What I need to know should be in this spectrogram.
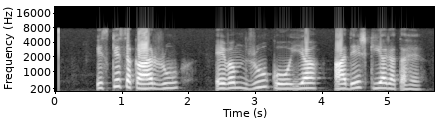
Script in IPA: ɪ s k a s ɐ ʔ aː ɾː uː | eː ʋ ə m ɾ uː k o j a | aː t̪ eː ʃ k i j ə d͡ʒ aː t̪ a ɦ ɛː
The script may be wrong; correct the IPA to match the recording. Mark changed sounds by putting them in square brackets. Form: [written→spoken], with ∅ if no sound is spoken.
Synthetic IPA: ɪ s k [a→e] s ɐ [ʔ→k] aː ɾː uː | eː ʋ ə m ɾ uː k o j a | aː [t̪→d̪] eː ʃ k i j [ə→a] d͡ʒ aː t̪ a ɦ ɛː

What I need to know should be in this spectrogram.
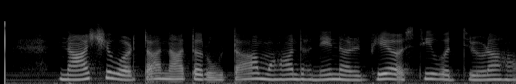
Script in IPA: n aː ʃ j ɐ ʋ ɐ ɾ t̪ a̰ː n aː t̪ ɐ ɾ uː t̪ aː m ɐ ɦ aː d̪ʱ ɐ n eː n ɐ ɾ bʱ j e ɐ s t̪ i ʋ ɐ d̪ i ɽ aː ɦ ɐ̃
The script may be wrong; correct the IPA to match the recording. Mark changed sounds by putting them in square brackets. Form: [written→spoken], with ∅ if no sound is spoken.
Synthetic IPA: n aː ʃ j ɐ ʋ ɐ ɾ t̪ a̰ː n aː t̪ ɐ ɾ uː t̪ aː m ɐ ɦ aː d̪ʱ ɐ n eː n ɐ ɾ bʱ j e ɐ s t̪ i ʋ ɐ d̪ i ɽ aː ɦ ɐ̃

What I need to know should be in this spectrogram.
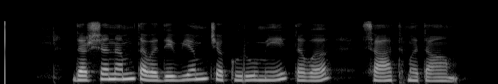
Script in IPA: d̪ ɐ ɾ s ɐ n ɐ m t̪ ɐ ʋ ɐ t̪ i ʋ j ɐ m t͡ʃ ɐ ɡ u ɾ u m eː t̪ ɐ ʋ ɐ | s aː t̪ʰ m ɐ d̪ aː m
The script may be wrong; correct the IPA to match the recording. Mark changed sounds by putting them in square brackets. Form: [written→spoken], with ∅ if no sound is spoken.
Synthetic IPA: d̪ ɐ ɾ [s→ʃ] ɐ n ɐ m t̪ ɐ ʋ ɐ [t̪→d̪] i ʋ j ɐ m t͡ʃ ɐ [ɡ→k] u ɾ u m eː t̪ ɐ ʋ ɐ | s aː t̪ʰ m ɐ [d̪→t̪] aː m

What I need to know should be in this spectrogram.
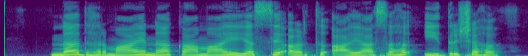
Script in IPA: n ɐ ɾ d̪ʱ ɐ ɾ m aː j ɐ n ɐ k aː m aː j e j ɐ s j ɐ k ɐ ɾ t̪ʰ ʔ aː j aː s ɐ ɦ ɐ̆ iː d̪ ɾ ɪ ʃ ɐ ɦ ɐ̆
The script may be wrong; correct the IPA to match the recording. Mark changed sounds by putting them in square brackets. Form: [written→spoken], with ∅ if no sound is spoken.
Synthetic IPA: n ɐ [ɾ→∅] d̪ʱ ɐ ɾ m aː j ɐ n ɐ k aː m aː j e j ɐ s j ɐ [k→ʔ] ɐ ɾ t̪ʰ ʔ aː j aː s ɐ ɦ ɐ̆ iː d̪ ɾ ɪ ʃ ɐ ɦ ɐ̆

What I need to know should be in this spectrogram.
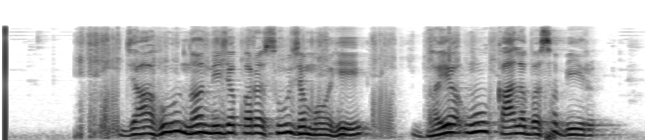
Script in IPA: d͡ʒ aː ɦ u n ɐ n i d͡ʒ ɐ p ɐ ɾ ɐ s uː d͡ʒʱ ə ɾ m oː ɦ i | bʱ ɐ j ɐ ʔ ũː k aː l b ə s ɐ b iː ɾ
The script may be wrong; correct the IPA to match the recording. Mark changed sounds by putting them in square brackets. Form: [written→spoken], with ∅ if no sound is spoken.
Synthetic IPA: d͡ʒ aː ɦ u n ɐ n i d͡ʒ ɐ p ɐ ɾ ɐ s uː d͡ʒʱ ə [ɾ→∅] m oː ɦ i | bʱ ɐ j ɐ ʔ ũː k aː l b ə s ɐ b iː ɾ

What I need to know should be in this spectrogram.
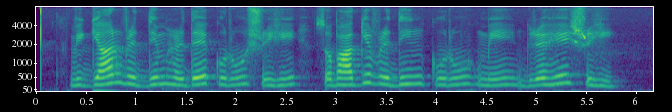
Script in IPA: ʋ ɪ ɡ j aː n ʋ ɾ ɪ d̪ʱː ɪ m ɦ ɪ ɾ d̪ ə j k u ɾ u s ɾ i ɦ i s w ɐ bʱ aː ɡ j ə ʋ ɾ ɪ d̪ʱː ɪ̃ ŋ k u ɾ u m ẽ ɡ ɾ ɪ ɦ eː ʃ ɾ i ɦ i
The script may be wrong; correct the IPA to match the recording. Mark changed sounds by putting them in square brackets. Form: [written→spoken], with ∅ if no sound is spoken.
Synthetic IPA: ʋ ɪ ɡ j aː n ʋ ɾ ɪ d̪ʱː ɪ m ɦ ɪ ɾ d̪ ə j k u ɾ u [s→ʃ] ɾ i ɦ i s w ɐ bʱ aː ɡ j ə ʋ ɾ ɪ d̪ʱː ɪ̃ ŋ k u ɾ u m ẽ ɡ ɾ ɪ ɦ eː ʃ ɾ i ɦ i

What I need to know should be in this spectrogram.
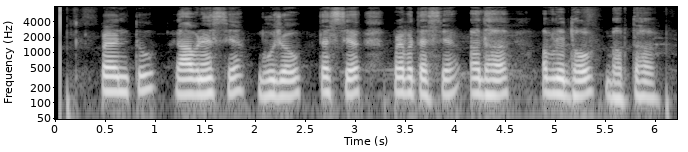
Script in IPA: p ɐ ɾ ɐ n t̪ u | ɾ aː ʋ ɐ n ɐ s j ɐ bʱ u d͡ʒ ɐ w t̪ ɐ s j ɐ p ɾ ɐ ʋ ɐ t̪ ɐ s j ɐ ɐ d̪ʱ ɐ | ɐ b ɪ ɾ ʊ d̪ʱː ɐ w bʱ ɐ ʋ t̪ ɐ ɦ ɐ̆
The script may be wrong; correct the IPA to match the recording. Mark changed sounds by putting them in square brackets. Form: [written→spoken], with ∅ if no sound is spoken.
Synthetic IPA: p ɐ ɾ ɐ n t̪ u | ɾ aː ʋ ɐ n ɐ s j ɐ bʱ u d͡ʒ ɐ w t̪ ɐ s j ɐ p ɾ ɐ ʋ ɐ t̪ ɐ s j ɐ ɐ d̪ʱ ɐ | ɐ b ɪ ɾ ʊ d̪ʱː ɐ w bʱ ɐ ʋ t̪ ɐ ɦ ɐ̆

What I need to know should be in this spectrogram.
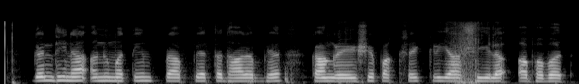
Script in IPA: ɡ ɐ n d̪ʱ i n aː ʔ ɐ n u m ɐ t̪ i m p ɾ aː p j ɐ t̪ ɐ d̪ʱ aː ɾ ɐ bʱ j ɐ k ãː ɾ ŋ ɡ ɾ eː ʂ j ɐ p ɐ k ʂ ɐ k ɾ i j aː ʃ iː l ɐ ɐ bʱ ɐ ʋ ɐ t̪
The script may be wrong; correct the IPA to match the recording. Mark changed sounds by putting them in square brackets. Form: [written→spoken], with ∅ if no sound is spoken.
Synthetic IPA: ɡ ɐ n d̪ʱ i n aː ʔ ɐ n u m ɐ t̪ i m p ɾ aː p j ɐ t̪ ɐ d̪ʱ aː ɾ ɐ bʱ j ɐ k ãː [ɾ→∅] ŋ ɡ ɾ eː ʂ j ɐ p ɐ k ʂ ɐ k ɾ i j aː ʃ iː l ɐ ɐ bʱ ɐ ʋ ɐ t̪

